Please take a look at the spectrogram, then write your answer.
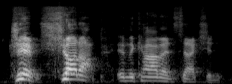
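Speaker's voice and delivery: loud, high telling-off through amusement; amused scolding. Real, not acted. Podcaster to Jim in the comment section, amused loud scolding. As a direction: scold a friend who cracked you up. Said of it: "You're making me laugh".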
